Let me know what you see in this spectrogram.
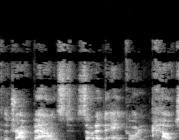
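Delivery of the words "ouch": ouch. Acted. Bounced in truck.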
